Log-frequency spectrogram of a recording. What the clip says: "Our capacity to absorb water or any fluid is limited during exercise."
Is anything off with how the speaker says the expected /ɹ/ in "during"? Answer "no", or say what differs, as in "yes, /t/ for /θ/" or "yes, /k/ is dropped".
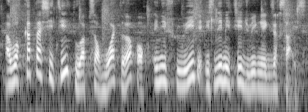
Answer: yes, /ɹ/ is dropped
